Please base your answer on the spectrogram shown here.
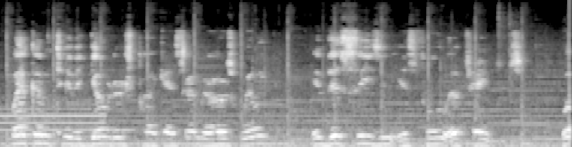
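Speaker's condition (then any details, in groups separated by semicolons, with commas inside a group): Cerebral palsy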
